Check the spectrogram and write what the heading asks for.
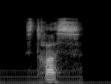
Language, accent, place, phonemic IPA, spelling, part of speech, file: French, France, Lyon, /stʁas/, strass, noun, LL-Q150 (fra)-strass.wav
- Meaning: paste, rhinestone (lead crystal used as gemstone)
